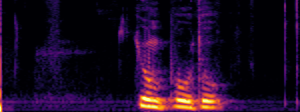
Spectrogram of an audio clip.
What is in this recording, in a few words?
"chiumputu", Calabrese; compiuto, definito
